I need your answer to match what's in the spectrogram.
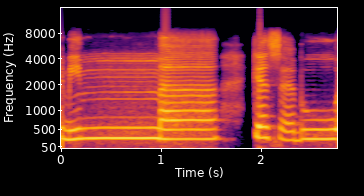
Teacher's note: الف مد آیا 2 کاؤنٹ لمبا کریں گے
